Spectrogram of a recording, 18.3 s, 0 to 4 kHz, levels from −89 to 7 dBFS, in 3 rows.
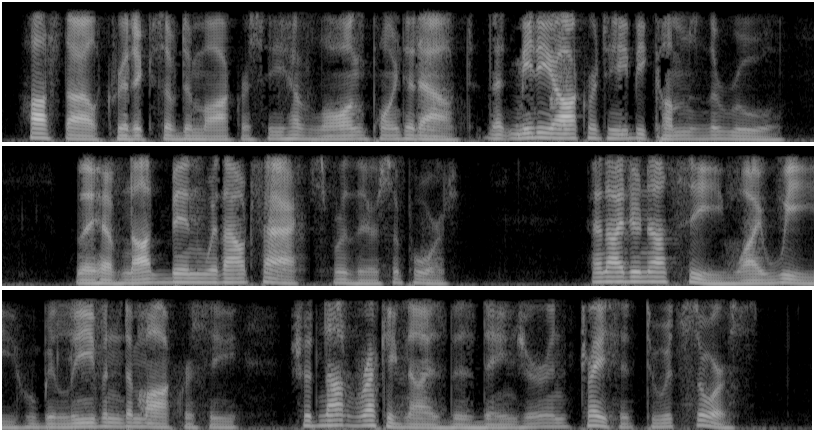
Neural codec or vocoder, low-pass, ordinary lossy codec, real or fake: none; 3.6 kHz; AAC, 24 kbps; real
